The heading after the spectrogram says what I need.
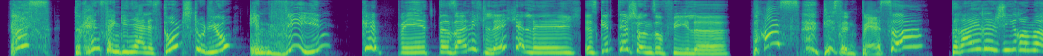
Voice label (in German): W laechelnd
